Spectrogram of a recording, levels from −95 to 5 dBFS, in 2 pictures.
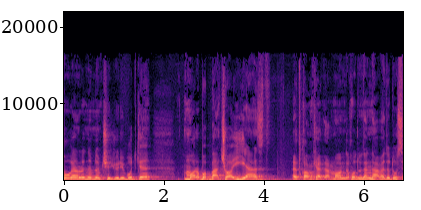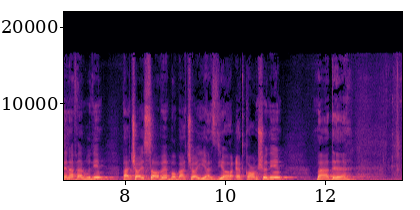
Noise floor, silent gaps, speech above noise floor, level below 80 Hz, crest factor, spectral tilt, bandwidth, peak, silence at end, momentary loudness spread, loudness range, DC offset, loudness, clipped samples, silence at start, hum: -45 dBFS; none; 22 dB; -64 dBFS; 16 dB; -6 dB/octave; 17 kHz; -6 dBFS; 0 s; 13 LU; 1 LU; under 0.1%; -23 LUFS; under 0.1%; 0 s; none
